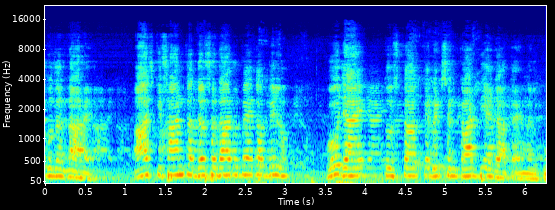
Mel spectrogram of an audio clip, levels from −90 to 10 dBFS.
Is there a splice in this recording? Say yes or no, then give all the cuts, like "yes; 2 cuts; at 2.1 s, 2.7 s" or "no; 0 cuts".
no; 0 cuts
